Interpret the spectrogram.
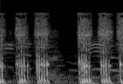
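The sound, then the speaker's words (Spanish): A voice imitates a mother pig's soft, rhythmic grunting song to her piglets: six nasal grunts in two groups of three with a brief pause between, fairly loud, with no talking. “Eso es un canto de madre cerdo.”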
